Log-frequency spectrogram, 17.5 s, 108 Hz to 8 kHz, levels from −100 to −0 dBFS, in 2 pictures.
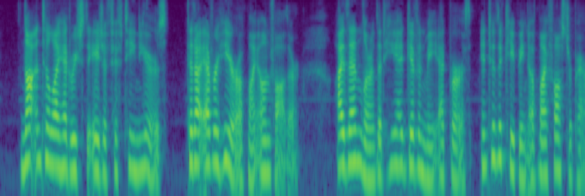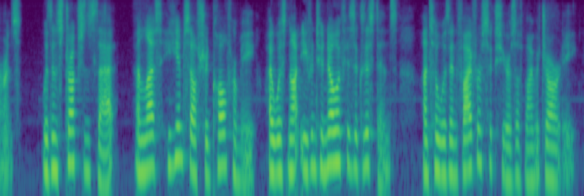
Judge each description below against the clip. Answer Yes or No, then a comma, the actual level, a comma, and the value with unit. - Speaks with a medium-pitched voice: No, high, 195 Hz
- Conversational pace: No, fast, 215 wpm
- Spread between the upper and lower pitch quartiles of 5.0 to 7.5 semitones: No, average, 3.6 semitones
